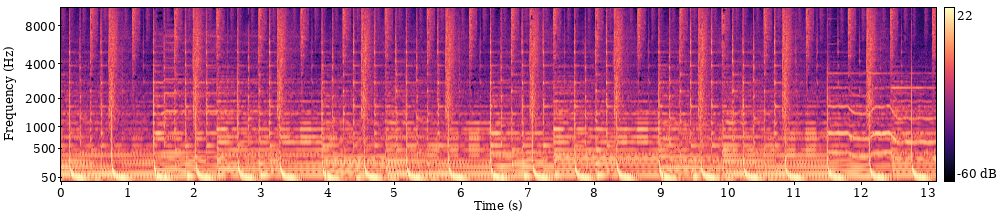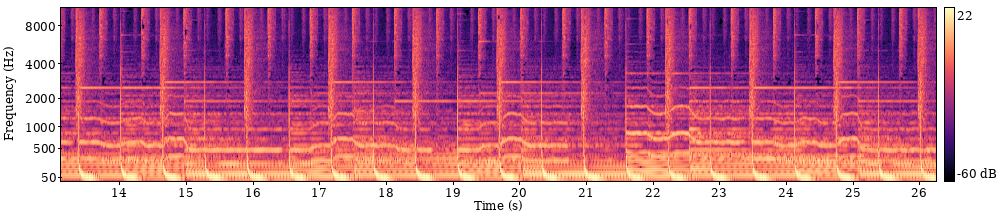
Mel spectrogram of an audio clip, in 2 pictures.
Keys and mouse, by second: 6.5 click, 9.2 click, 12.7-19.6 drag.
